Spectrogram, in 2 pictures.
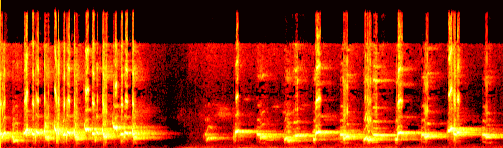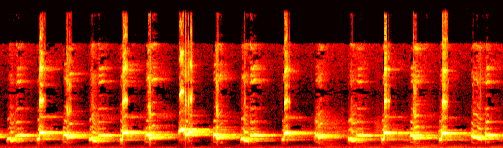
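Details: Sooty-headed bulbul, a caged bird, singing to lure other bulbuls into song: a short dense chatter, then a long steady series of clear whistled two-part notes, roughly three to four per second.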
